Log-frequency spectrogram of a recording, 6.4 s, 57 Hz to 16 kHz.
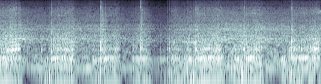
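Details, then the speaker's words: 1997 Jaguar XJ6 X300 3.2 manual that spluttered to a halt, just after crankshaft position sensor replaced: catches and revs unevenly, surging and lumpy; owner suspects excess fuel from repeated start attempts. "so it sounds like the engine is now running although it sounds very lumpy indeed"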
